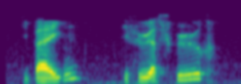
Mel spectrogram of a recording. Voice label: "bein", alsace; jambes; vin

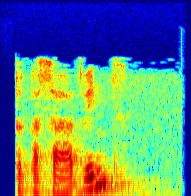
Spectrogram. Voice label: "passatwind", alsace; meteo

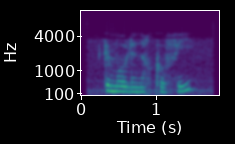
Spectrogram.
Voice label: "gemalener kaffee", alsace

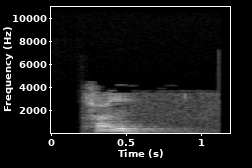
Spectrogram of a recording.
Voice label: "hall", alsace; meteo

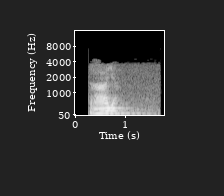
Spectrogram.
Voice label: "raje", alsace; meteo

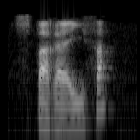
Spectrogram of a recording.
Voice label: "bereife", alsace; vin; cerclage

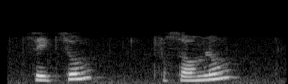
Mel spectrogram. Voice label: "sitzung", alsace

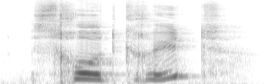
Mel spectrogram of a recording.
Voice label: "rotkrut", alsace

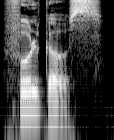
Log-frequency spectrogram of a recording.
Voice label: "voll", alsace

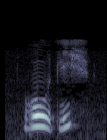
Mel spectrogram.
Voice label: "rotlich", Bas Rhin; vin; fauve

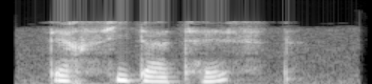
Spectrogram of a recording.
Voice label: "sida test", Alsace, Bas Rhin; medecine

